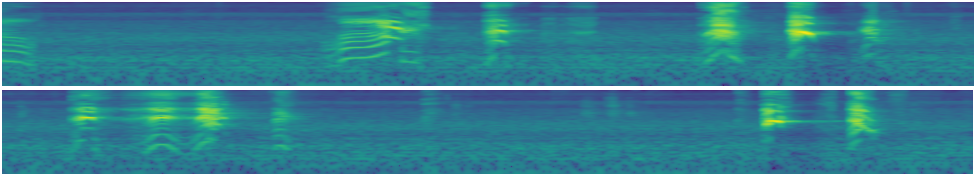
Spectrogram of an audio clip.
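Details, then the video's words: Chihuahua at bedtime, giving scattered high whines and short yips, some rising and falling, in bursts spread across several seconds with quiet gaps between. "chihuahua bed time"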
